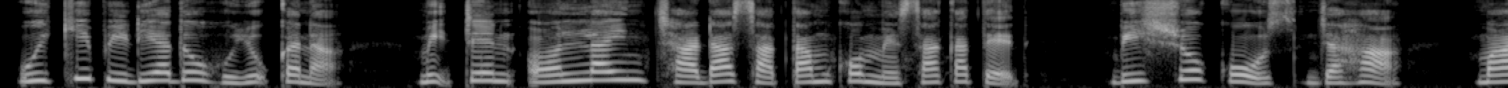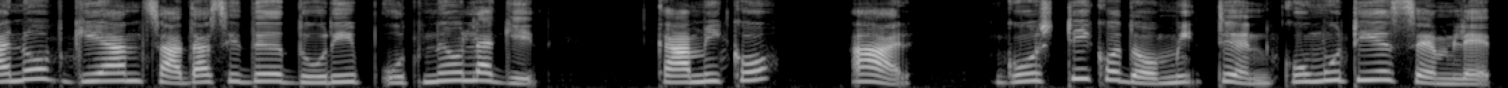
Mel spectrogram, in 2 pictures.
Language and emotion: Santali, neutral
